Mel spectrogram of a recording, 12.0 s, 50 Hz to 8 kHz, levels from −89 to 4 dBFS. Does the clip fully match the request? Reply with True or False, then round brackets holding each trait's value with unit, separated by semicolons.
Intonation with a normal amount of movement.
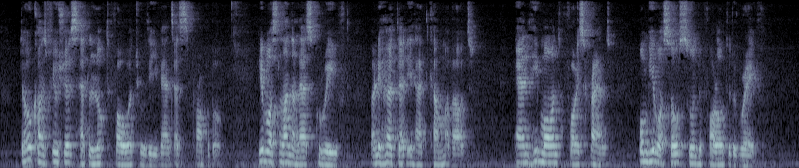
True (5.0 semitones)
